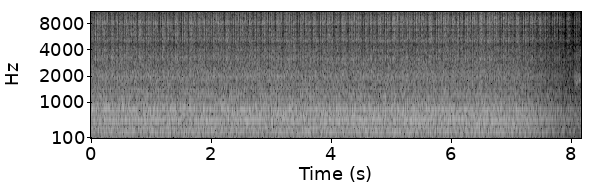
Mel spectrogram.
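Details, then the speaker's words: Cincinnati horizontal mill facing a cast iron Jaguar 4.2 litre exhaust manifold, final light cleanup pass; steady even cutting hiss, smooth tooth rhythm about three to four per second, no chatter; normal milling cut. "So here we go. I'll shut up and let you listen to it cutting, because it cuts quite nicely."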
